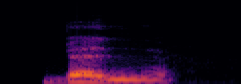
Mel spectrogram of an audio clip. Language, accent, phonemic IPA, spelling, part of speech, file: French, Canada, /bɛl/, belles, adjective, LL-Q150 (fra)-belles.wav
- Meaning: feminine plural of beau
